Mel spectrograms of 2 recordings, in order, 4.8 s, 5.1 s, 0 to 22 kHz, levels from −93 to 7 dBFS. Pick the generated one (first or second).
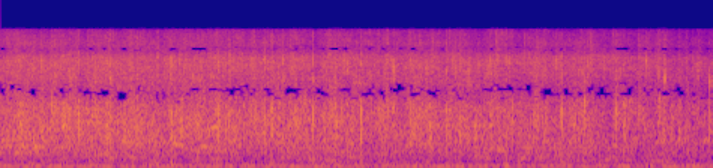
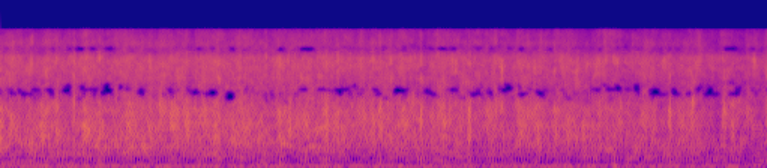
second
